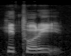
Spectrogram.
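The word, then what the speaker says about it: 一人: But here you have Hitori me. You know the one is ichi, but it has different readings depending on how you put it.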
